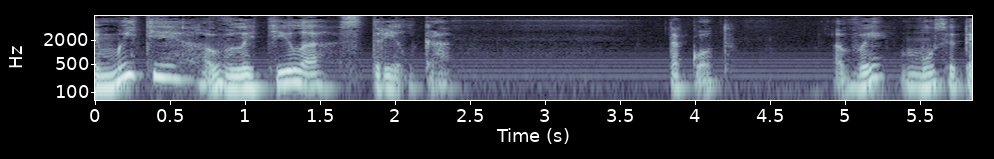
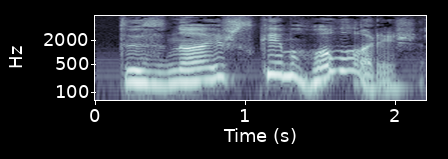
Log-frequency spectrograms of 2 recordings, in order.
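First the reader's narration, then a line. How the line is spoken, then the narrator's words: Barked. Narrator (Ukrainian): гаркнув Б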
